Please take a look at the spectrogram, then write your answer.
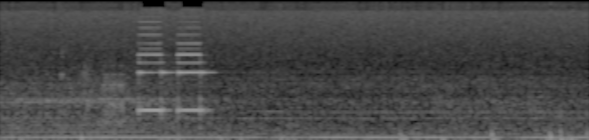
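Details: Thrifted retro PC at boot after CMOS setup changes: two short, high beeps close together over a quiet room hum; POST error, cause unknown, documentation to be checked.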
